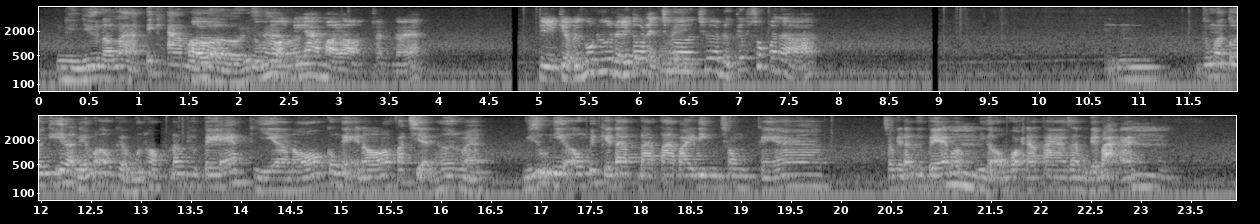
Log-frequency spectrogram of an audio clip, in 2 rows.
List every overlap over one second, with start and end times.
none

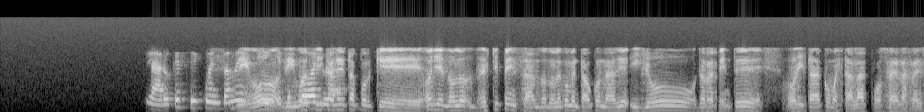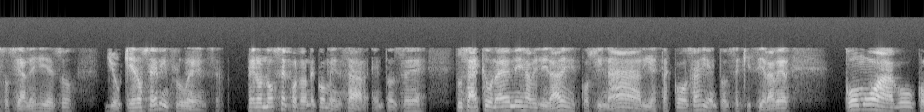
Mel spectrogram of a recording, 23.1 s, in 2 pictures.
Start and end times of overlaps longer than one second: 3.0-4.3

